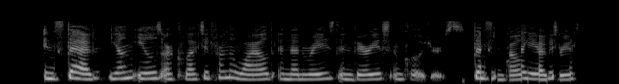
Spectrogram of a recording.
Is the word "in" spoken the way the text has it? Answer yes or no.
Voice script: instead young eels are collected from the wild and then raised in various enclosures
yes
